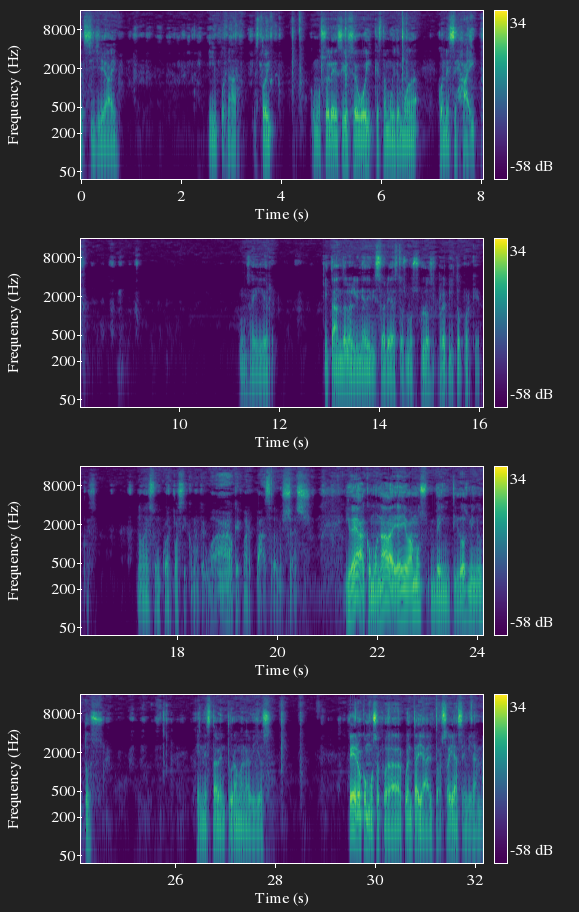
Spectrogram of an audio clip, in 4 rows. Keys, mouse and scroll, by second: 4.5-6.2 shift+middle drag, 6.6 f, 7.2 click, 7.8-10.4 drag, 10.5 click, 13.0 click, 13.4-15.3 drag, 15.9 middle click, 16.4-18.9 drag, 19.3 middle click, 20.8-23.9 drag, 24.0-27.2 drag, 27.5 click, 28.4 shift+middle click, 28.9 shift+middle click, 30.5-32.1 shift+drag.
